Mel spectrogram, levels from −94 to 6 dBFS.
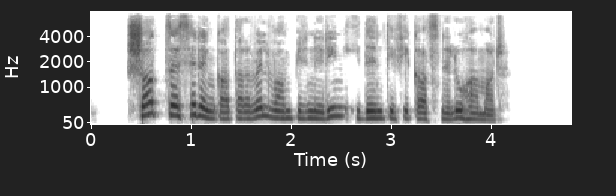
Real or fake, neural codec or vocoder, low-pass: real; none; 7.2 kHz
